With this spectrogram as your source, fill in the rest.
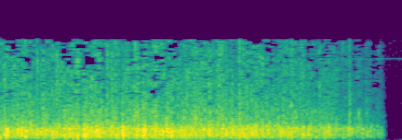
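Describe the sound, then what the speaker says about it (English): Conference audience at the Latitudes event in San Diego giving a round of applause, a dense steady wash of clapping that holds evenly and then cuts off abruptly. "one more time, round of applause"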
